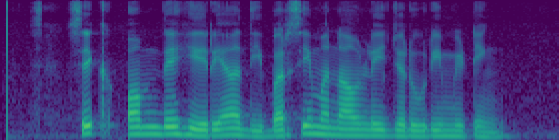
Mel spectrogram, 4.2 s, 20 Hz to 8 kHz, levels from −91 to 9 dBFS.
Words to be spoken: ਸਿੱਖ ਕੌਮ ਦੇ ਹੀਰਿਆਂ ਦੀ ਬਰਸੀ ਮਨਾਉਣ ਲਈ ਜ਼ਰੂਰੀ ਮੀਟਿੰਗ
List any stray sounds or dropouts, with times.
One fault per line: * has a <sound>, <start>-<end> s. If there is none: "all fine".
* has a dropout, 0.9-1.0 s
